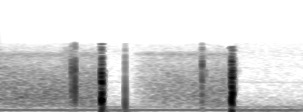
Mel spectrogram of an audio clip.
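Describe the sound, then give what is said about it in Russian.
Muffled coughs from a person turned away from the microphone, heard as several short bursts in two small clusters over a steady low hum, with no talking. “Блин, кашлянул в сторону.”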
